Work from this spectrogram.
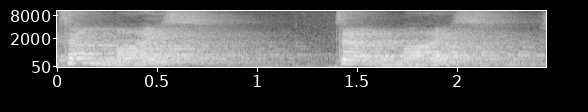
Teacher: in 10 the sound n is influenced completely by the M after it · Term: total assimilation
